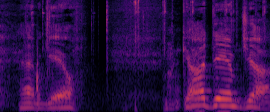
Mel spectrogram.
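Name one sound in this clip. A revolver clicks as its cylinder turns.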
